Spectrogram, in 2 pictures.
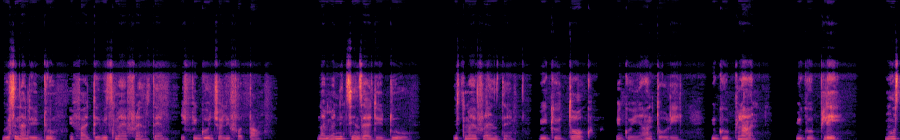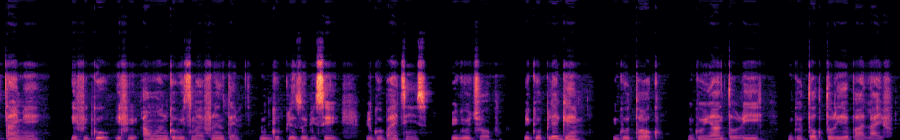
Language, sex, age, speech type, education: Nigerian Pidgin, male, 30-45, spontaneous, tertiary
